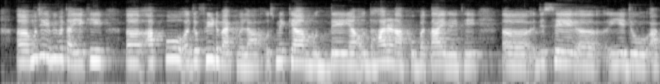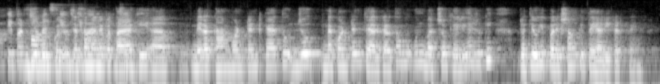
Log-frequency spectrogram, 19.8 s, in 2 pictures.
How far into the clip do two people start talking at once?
10.3 s

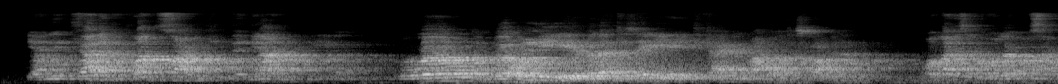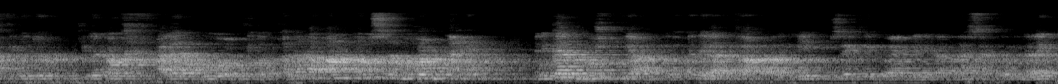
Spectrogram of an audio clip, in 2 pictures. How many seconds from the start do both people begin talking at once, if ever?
none

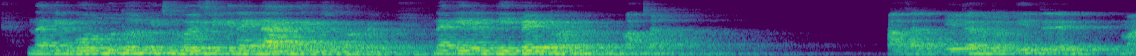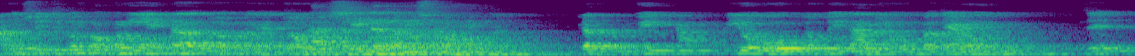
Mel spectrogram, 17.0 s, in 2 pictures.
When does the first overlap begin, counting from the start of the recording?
10.8 s

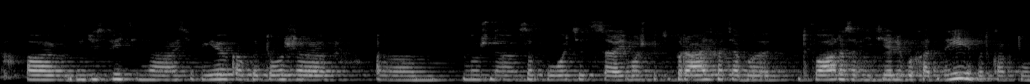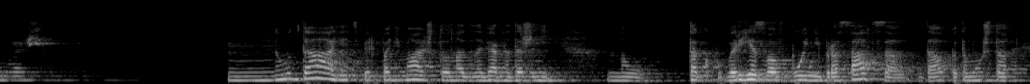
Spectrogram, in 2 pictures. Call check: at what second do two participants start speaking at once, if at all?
none

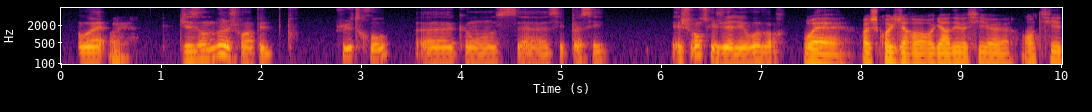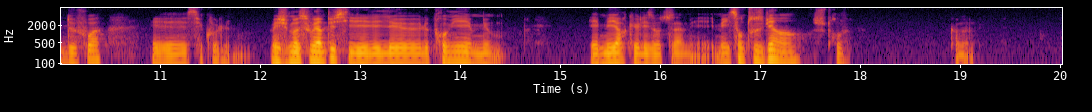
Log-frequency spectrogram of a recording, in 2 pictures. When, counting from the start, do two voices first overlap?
none

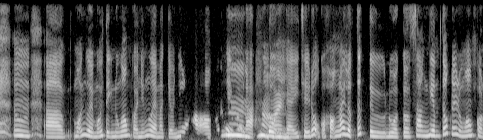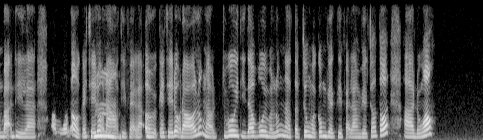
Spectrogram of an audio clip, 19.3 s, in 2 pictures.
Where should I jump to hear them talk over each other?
4.5 s

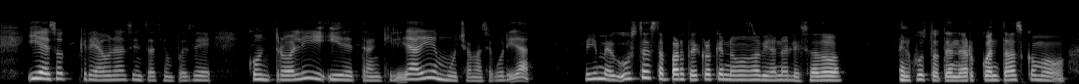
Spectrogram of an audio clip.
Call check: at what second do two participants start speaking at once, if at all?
none

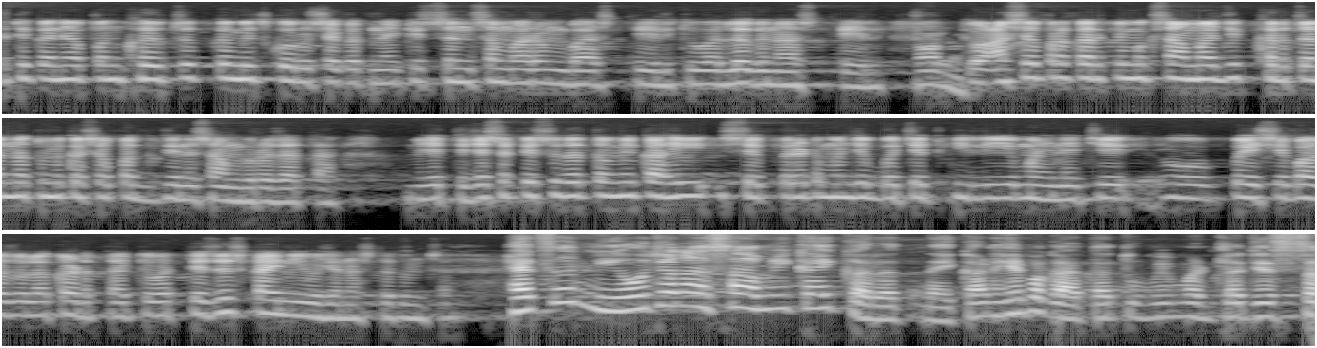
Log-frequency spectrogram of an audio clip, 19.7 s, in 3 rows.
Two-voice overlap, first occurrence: none

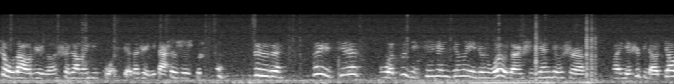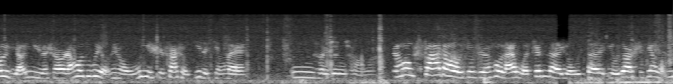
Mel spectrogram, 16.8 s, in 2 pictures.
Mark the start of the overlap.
none

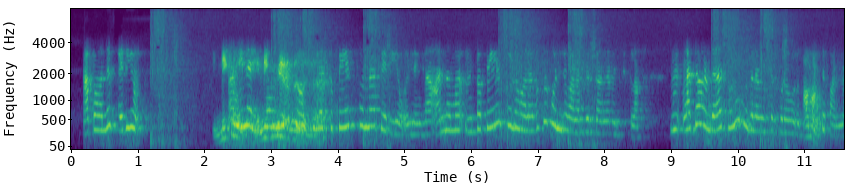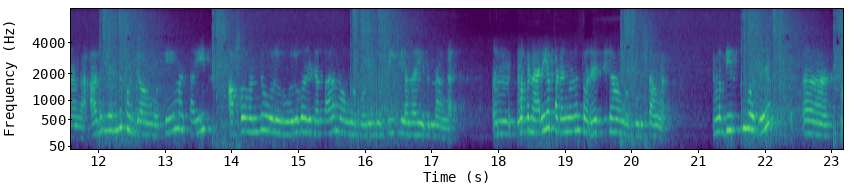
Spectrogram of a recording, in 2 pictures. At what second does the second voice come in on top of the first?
2.4 s

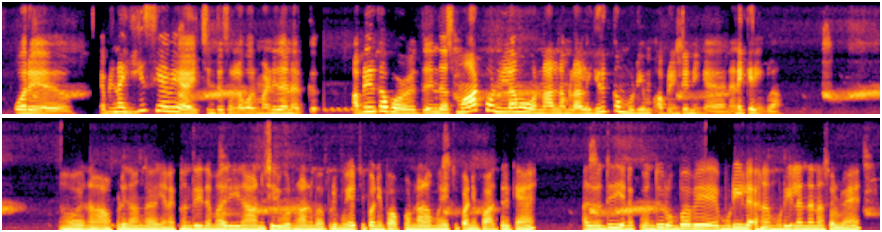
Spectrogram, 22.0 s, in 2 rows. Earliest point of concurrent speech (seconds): none

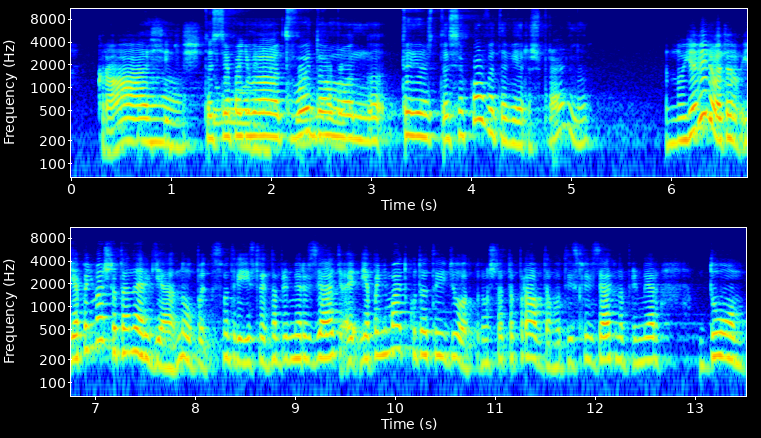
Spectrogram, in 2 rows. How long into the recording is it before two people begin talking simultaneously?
0.7 s

